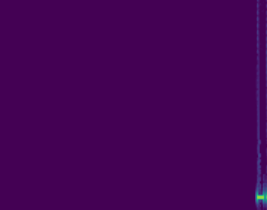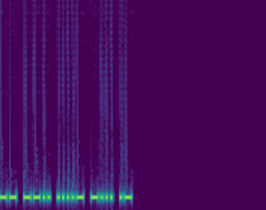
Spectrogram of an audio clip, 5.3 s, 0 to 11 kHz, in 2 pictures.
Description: Morse code, heard as a keyed tone, about 49 wpm, 700 Hz. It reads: OZ4BA
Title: DXCC-100 Call Signs - 5 Characters - Repeated 3x - 50wpm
